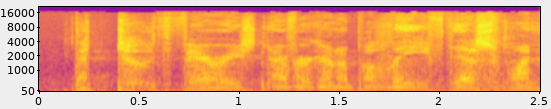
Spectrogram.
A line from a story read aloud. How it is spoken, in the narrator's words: she merely turned to me and whispered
